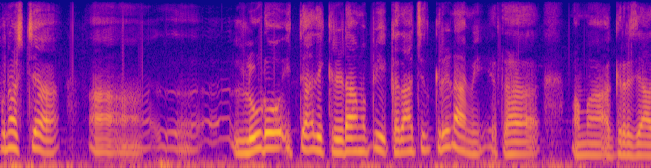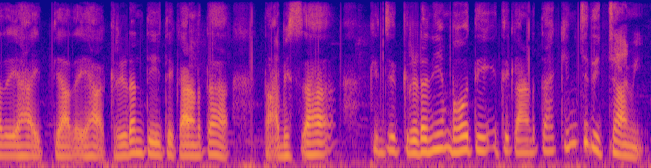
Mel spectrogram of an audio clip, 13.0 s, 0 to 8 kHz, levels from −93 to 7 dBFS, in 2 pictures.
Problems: none marked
